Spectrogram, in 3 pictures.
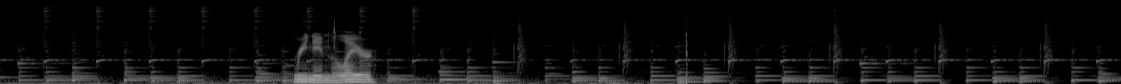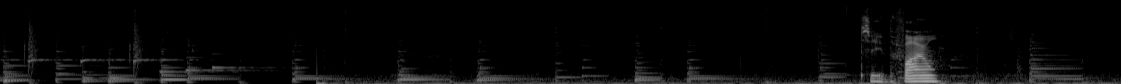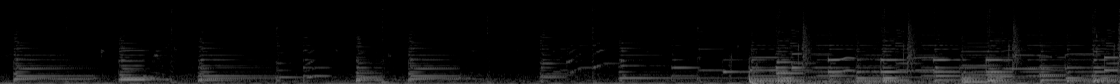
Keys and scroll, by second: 2.6-3.8 typing, 5.0-5.8 typing, 7.1 Up, 7.6 Down, 15.1 Down, 20.8 super+s, 25.4-27.0 typing, 30.8-33.4 typing.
